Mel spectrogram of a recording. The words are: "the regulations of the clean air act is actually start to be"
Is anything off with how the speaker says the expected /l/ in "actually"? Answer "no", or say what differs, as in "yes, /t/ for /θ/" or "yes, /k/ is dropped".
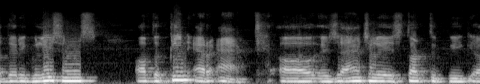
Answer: no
